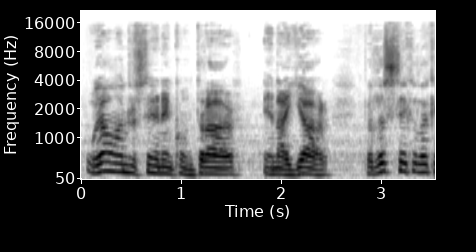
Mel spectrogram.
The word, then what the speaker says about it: hallar: We have encontrar and hallar. Hallar, the H is silent.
